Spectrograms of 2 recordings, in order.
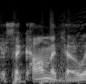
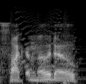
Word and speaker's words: Sakamoto: They call uh Ryuji Sakamato and not Sakamoto.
